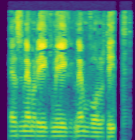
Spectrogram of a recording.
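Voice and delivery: plain reading voice

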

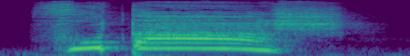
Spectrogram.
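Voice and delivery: commanding shout. A narrator's reading. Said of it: "vezényelt a nyúl".

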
